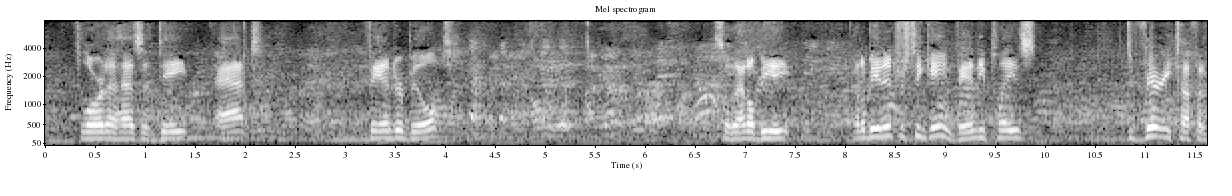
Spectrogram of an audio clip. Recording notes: On location from Bier.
